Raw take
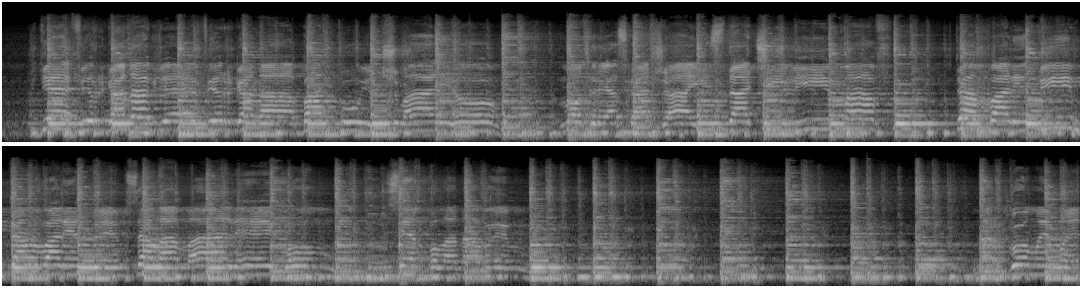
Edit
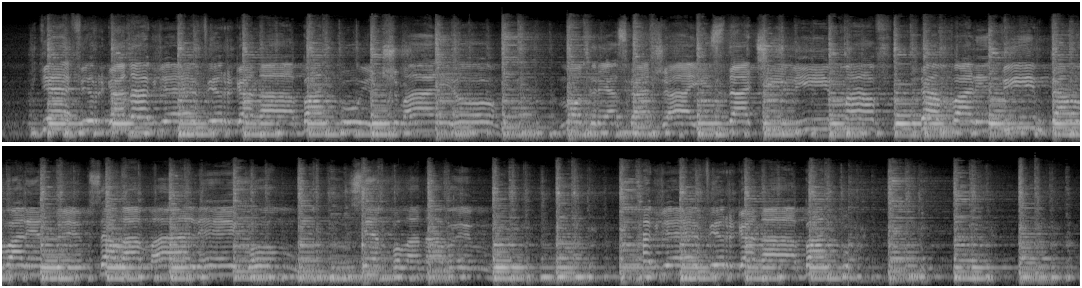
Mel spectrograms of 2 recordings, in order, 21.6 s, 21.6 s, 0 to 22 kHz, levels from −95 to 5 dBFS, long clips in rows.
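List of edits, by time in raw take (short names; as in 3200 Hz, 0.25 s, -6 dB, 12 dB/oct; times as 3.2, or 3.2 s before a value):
1.4–3.45 copy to 17.57
9.2–9.57 cut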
